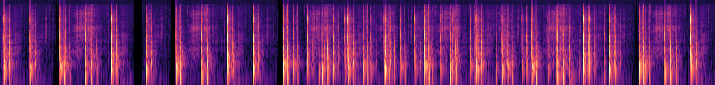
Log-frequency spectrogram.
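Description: Quick footsteps patter steadily on a hard floor.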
